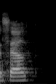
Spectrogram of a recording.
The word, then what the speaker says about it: Gothel: So Mother Gothel, I don't think I'm pronouncing that right, Gothel from Tangled. Gothel. – Yes.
